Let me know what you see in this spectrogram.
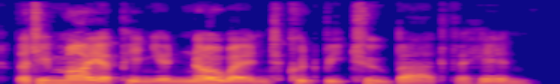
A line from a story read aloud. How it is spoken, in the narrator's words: she replied scornfully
